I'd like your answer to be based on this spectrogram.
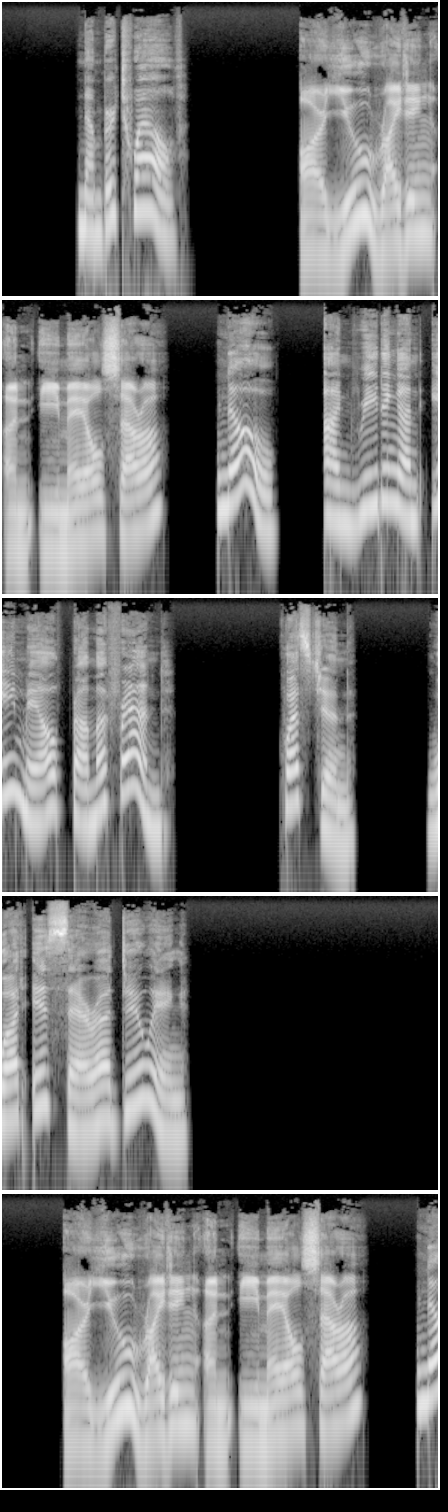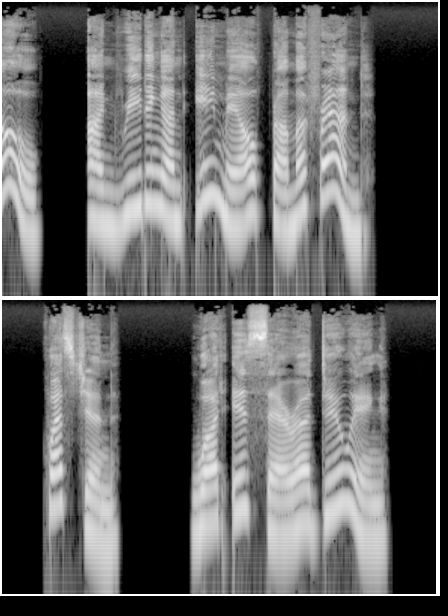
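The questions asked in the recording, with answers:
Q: What is Sarah doing?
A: Reading an email from a friend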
